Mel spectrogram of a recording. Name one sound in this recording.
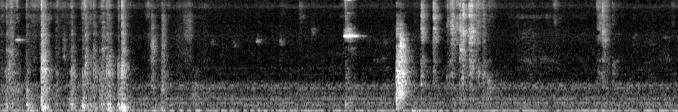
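Utensils clink and scrape against a metal bowl.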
